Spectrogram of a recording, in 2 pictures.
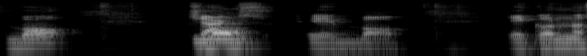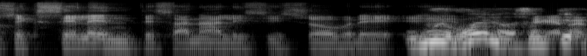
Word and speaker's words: Baud: Sí, es escrito Baud, pero pronunciado aparentemente en francés B. B con unos excelentes análisis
